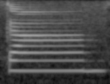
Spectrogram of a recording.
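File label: "gaan1", Cantonese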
